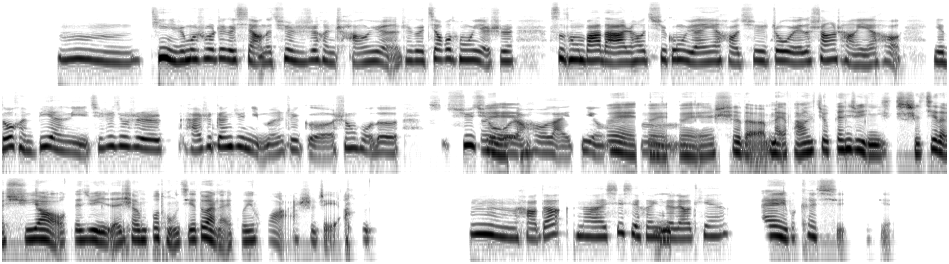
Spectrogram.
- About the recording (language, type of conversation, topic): Chinese, podcast, 你第一次买房的心路历程是怎样？
- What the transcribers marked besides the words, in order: cough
